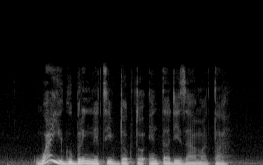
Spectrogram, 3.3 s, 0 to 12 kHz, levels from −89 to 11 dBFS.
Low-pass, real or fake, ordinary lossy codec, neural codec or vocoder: 7.2 kHz; real; none; none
